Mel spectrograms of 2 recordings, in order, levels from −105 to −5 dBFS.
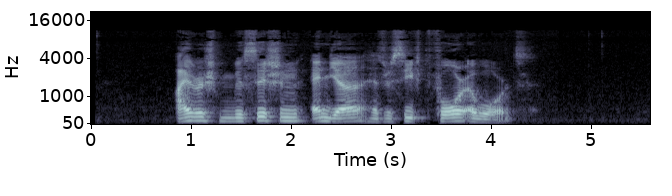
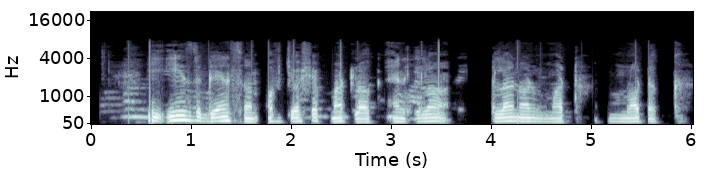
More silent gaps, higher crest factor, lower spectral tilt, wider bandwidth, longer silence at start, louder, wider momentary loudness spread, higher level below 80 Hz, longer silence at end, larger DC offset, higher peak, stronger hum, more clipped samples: second, none vs 3.76-3.99 s; first, 20 dB vs 14 dB; second, -5 dB/octave vs -10 dB/octave; first, 11.5 kHz vs 7.2 kHz; first, 0.85 s vs 0.3 s; second, -35 LUFS vs -15 LUFS; second, 9 LU vs 15 LU; second, -80 dBFS vs -44 dBFS; first, 1.3 s vs 0.1 s; neither; second, -16 dBFS vs 0 dBFS; neither; neither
